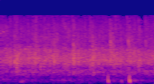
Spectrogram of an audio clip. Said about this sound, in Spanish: le vamos a brindar un aplauso y le vamos a decir bienvenido, gracias por estar con nosotros.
